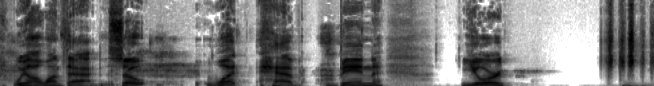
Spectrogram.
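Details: Stuttering in an adult male with blocks, facial tics and years of speech therapy; word and interjection repetitions are heard.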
